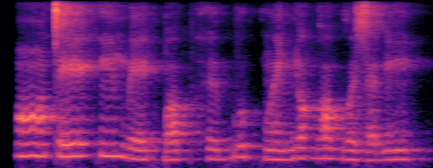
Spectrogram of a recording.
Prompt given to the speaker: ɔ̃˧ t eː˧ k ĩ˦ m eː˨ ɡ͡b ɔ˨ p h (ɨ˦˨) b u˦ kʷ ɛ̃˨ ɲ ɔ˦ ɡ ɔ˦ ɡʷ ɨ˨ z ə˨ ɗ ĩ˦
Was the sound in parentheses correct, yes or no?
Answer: no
